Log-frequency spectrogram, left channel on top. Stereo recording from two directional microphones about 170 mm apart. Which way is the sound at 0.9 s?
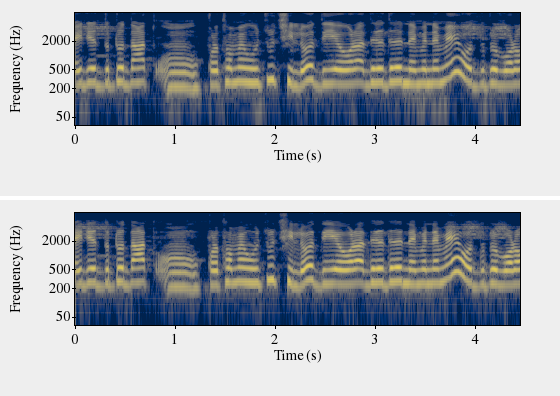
30° left (ahead or behind).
